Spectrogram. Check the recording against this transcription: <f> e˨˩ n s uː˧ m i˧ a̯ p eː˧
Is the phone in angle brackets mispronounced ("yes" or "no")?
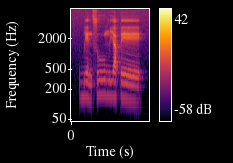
yes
